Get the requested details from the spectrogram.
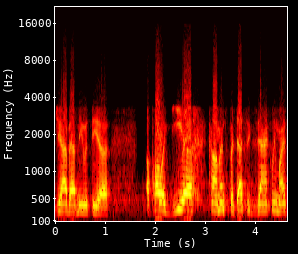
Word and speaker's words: Apologia: I know that our friend, our mutual friend, James White, always makes fun of you mispronouncing Apologia, which he says it should be rightly pronounced Apologia.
